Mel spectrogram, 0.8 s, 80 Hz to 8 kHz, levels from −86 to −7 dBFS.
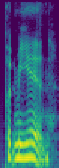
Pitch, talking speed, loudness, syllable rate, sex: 190 Hz, 225 wpm, -14 LUFS, 5.0 syllables/s, female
